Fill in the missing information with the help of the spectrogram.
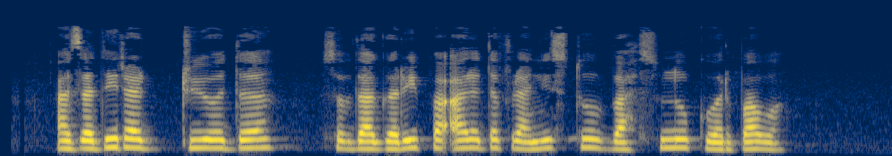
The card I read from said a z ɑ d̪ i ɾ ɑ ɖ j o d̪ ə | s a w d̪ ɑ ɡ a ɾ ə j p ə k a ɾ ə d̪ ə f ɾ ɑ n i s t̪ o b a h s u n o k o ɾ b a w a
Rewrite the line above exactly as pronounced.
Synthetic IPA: a z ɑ d̪ i ɾ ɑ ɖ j o d̪ ə | s a w d̪ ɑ ɡ a ɾ ə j p ə ʔ a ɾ a d̪ ə f ɾ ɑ n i s t̪ o b a h s u n o k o ɾ b a w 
